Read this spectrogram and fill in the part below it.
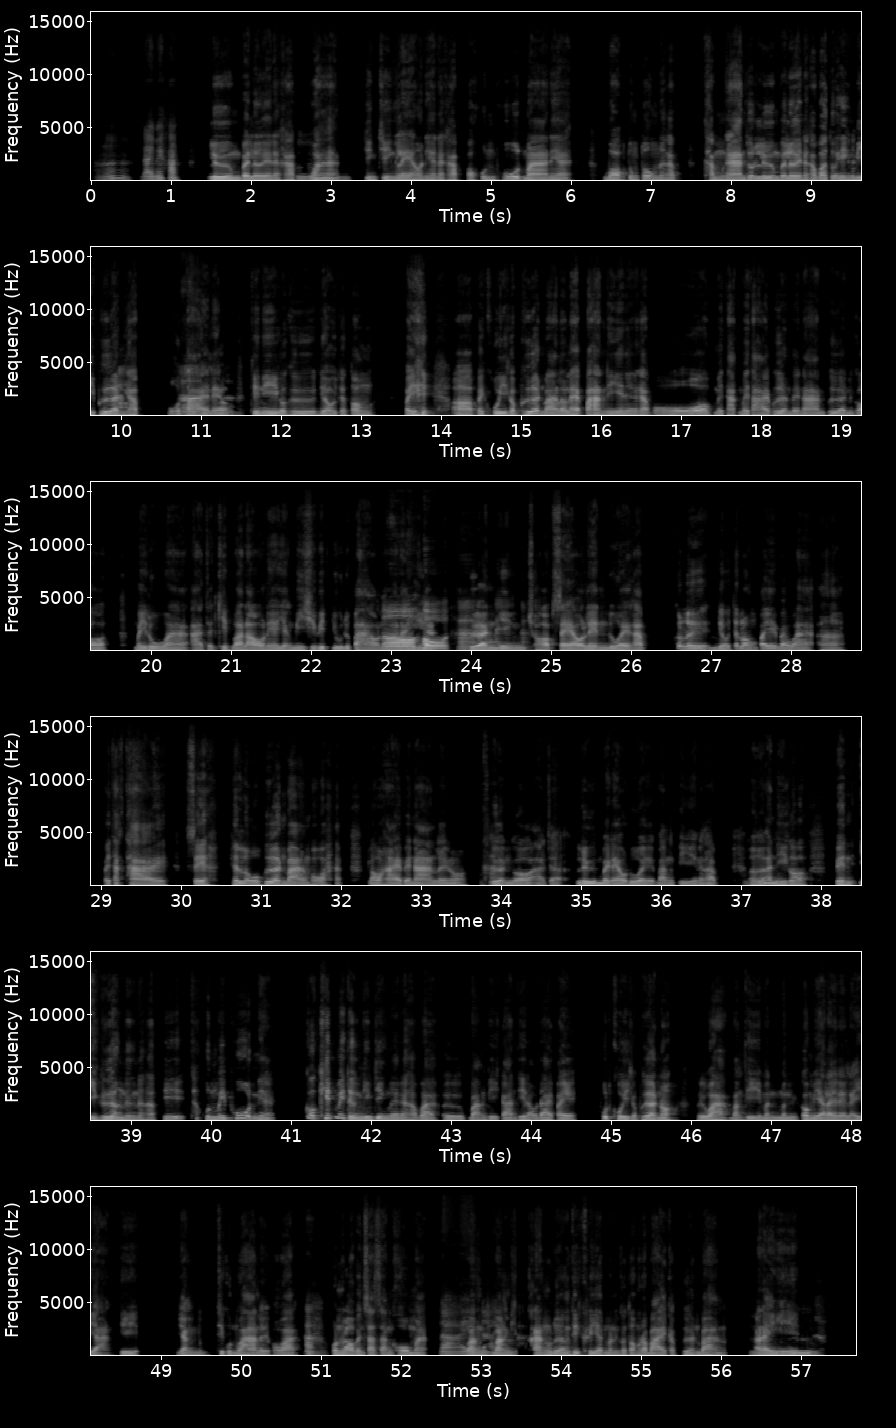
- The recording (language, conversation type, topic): Thai, advice, จะเริ่มจัดเวลาให้มีเวลาทำงานอดิเรกได้อย่างไร?
- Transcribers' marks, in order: chuckle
